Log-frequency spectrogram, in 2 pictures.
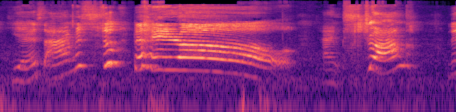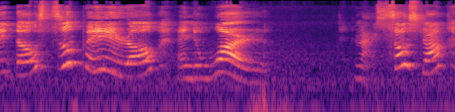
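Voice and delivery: high, loud proud boast; proud shout. Pretend. Little superhero boasting of strength, loud and proud. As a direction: announce it proudly.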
